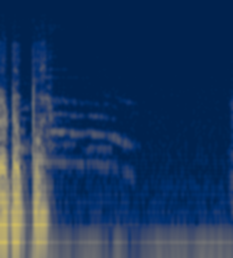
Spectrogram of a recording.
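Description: A voice speaking for about the first half second, followed by a faint, slowly falling tone that dies away, then near silence.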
